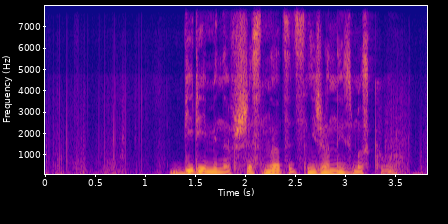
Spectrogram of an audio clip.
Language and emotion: Russian, neutral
